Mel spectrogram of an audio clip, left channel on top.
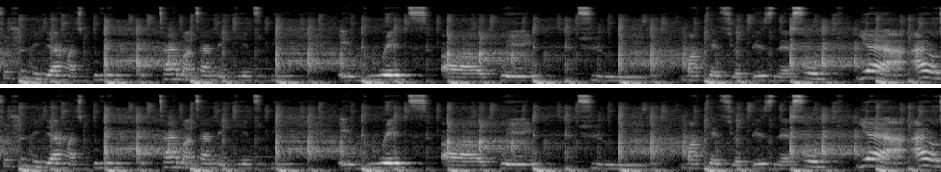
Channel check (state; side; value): identical; both; correlation 1.00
